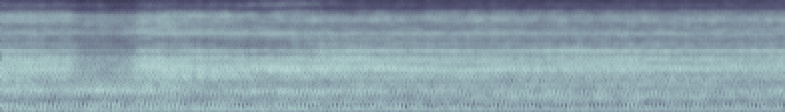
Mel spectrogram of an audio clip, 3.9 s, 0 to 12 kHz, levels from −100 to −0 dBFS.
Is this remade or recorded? remade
